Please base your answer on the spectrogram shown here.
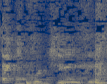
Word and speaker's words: exegesis: Exegesis? No, I said exegesis, man.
